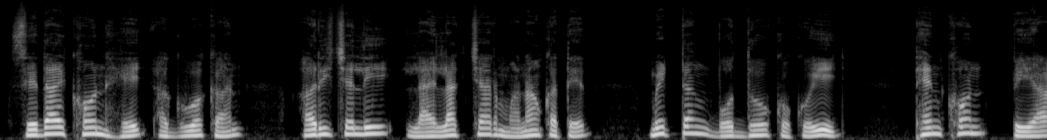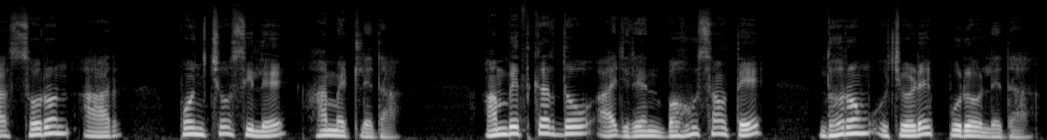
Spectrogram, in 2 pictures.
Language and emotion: Santali, neutral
